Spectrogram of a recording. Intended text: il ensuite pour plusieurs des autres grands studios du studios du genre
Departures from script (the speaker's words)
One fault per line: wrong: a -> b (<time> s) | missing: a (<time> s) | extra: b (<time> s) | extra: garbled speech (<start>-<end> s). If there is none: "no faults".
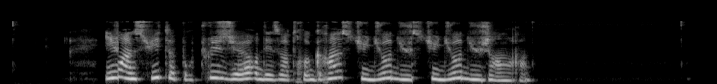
no faults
